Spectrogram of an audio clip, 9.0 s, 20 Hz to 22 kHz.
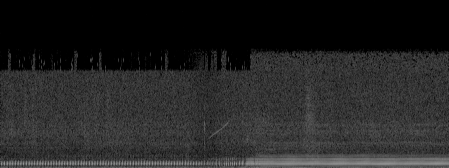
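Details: GVM GT-J80D video slider drive motor, recorded on a Canon S10 camera mic at about 25% speed: steady mid-pitched whine that changes pitch partway through. Noisy motor; owner unsure whether this is normal.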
